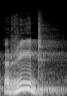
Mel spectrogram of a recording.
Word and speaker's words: read: এখানে আমরা পড়া সেন্সে রিড সেই রিডের থার্ড ফর্ম লিখবো রিড এর থার্ড ফর্ম যেটা সেটাও একই স্পেলিং হয় কিন্তু উচ্চারণ আলাদা হয় রেড উচ্চারণ করতে হয় রিড উচ্চারণ হবে রেড তো সেটার স্পেলিংটা এরকম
